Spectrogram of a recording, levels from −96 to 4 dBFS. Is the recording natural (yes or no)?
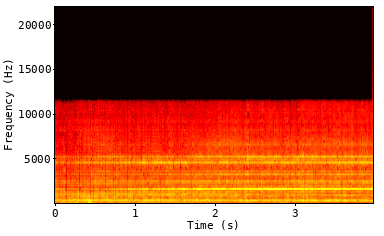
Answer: no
